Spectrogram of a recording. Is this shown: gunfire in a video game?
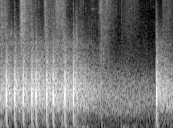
yes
